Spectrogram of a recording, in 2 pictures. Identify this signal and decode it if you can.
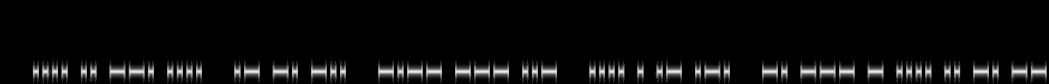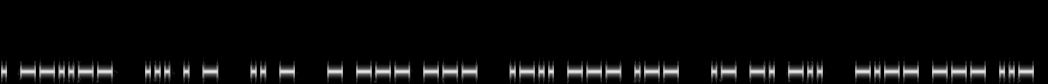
Morse code, heard as a keyed tone, about 25 wpm, 600 Hz. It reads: HIGH AND YOU HEAR NOTHING, SET IT TOO LOW AND YOU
